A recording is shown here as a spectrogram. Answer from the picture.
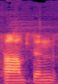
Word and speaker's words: Thompson: the dirty pee my my great-grandfather and Grand grandmother were both Thompsons my grandfather was without the pee my grandmother was with the pee and he knocked the pee right out of her when they got silent P got it thank you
